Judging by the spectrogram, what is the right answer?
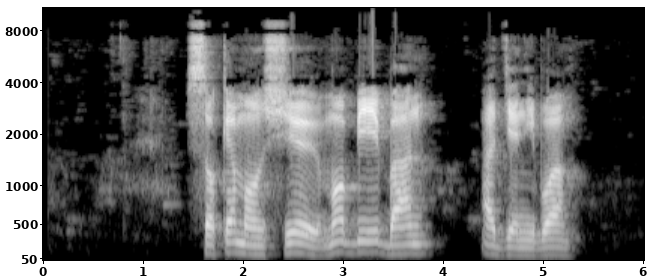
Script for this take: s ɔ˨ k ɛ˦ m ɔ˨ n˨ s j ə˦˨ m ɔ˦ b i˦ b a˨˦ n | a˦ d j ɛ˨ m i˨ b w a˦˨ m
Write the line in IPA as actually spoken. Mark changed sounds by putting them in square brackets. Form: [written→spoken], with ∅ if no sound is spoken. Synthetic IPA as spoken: s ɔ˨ k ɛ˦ m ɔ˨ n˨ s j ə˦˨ m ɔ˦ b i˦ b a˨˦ n | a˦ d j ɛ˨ [m→n] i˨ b w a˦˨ m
